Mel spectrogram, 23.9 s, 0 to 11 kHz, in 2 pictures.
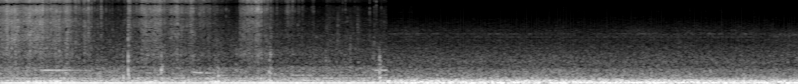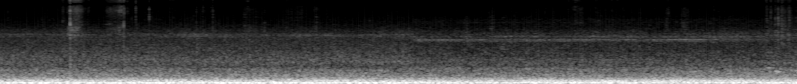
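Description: Steady low rumble of an N700-series Shinkansen heard from inside the passenger cabin, with a hiss over it that drops away about six seconds in. A couple of brief clicks come near the middle.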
